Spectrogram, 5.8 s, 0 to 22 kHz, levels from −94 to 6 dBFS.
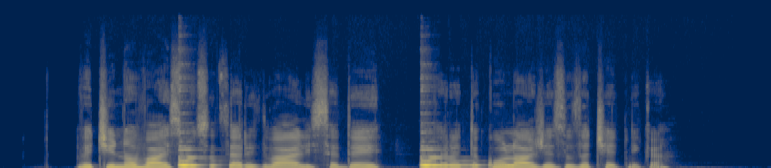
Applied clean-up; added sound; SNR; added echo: neural mask model RNNoise.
